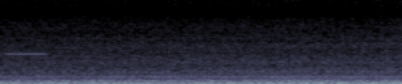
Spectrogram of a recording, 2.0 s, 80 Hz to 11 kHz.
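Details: Newly installed GE AWFS10WWL 10,000 BTU window air conditioner, turbo button pressed with no audible difference; an even low hum and airy rush with no rattles, knocks or squeal. Runs steady and healthy.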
